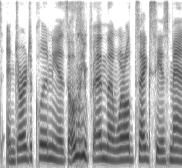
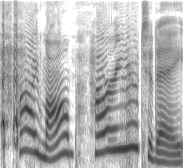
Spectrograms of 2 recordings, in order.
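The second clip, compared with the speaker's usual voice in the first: put-on voice, high, swooping, slow; 7 semitones higher than usual. Greeting Mom at the start of the talk: Julia Roberts impression. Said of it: "that does not sound like you".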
